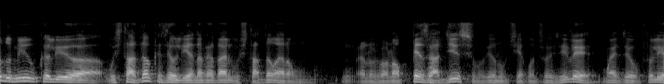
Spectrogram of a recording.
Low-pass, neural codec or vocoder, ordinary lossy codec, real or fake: 7.2 kHz; none; AAC, 48 kbps; real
